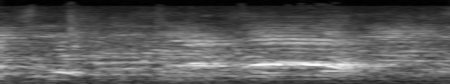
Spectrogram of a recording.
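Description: Arena crowd noise with indistinct distant shouting and voices, swelling slightly around the middle.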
